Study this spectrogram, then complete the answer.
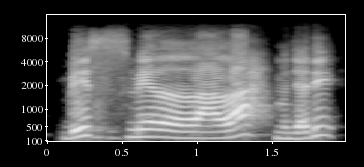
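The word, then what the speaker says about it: بِسْمِ اللَّهِ الرَّحْمَٰنِ الرَّحِيمِ: contohnya contoh Nia bukan bukan baca satu contoh Bismillahirrohmanirrohim seperti dua kali Bu untuknya dua hama sutanaya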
